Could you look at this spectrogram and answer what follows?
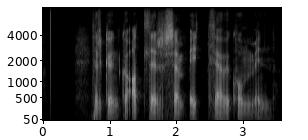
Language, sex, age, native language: Icelandic, male, 15, Icelandic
